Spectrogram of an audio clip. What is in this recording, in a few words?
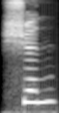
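"xuan1", Chinese pronunciation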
